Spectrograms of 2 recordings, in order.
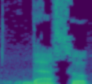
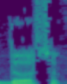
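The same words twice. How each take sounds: First: The stress is on the second syllable. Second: The stress is on the first syllable. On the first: The speaker calls it right. "спасибо за правильное ударение" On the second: The speaker calls it wrong. "а не"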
